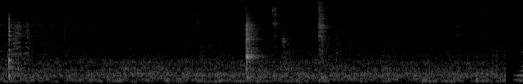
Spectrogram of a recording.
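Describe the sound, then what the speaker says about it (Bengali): Jalebi, a few at a time, fry quietly in hot oil with a soft steady sizzle, broken by a couple of sharp clinks of utensils partway through. "অনেকটা করে তেল দিলে একবারে অনেকগুলো করে ভাজা যায়, আমি দুটো করে ভাজছি"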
